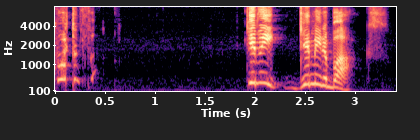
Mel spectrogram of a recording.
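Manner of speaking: high shocked outburst; exasperated. Retold or imitated. To the clerk demanding the box, high and exasperated. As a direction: cut him off in disbelief.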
